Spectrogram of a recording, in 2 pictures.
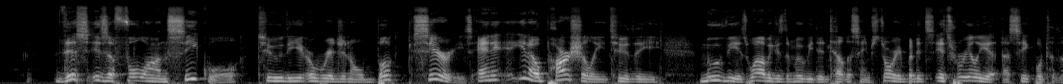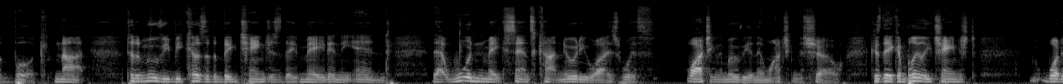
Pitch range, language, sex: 110-150 Hz, English, male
